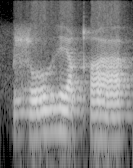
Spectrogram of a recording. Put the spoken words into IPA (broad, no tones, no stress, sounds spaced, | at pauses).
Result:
ɮ o ɣ e qʰ a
